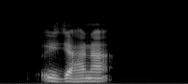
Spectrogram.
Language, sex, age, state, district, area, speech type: Santali, male, 45-60, West Bengal, Malda, rural, spontaneous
